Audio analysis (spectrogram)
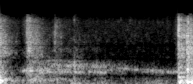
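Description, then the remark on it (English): A sun porch door is worked open with a few light rattling clunks, then shut with a louder, fuller thump near the end, with no voices. “You've probably got at least an hour, but whatever you do, don't leave that door open.”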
